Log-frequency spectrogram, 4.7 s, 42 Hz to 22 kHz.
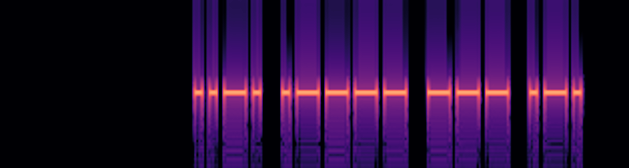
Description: Morse code, heard as a keyed tone, about 22 wpm, 700 Hz. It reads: F1OR
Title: DXCC-100 Call Signs - 4 Characters - Repeated 2x - 22wpm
